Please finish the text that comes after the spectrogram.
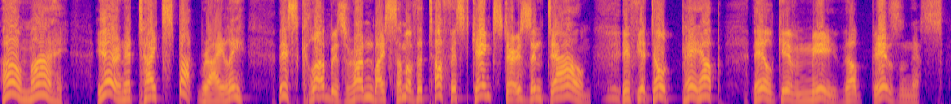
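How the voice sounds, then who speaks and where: An actor voices a gloomy, soft-spoken undertaker, delivering puns in a slow, mournful deadpan reminiscent of vintage radio comedy. His voice is high and fully in character, and the recording is dry.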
